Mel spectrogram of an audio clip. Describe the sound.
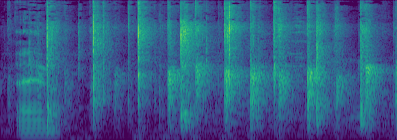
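A round of applause: sharp, distinct hand claps in a steady, fairly quick rhythm, about three per second, following a brief voiced sound at the very start.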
